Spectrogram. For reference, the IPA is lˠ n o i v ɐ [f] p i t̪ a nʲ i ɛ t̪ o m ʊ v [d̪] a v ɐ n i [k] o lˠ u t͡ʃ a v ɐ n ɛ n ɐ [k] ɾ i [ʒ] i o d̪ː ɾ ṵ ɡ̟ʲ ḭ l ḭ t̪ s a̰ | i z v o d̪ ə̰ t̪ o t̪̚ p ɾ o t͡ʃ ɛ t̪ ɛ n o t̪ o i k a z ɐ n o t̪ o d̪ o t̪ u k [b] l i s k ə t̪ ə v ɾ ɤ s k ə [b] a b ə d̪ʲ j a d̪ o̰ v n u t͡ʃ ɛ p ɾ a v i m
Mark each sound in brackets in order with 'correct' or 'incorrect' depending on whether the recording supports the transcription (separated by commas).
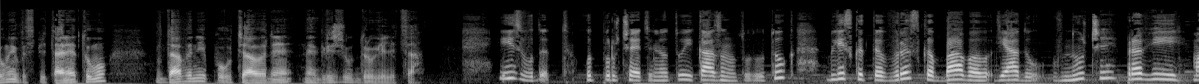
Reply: incorrect, correct, incorrect, incorrect, correct, correct, correct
